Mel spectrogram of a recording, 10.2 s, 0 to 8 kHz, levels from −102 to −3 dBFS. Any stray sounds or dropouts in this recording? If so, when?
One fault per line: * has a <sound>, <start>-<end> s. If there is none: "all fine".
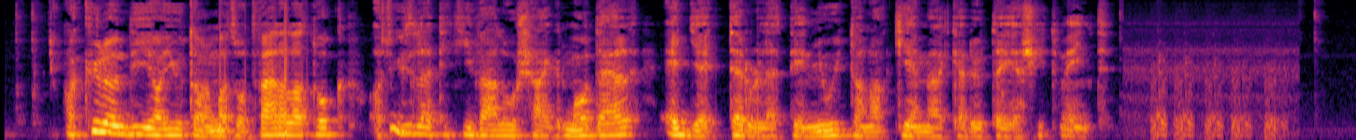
* has a laugh, 8.6-9.7 s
